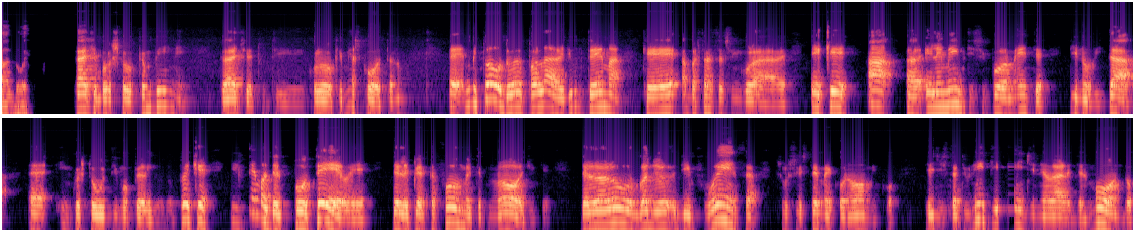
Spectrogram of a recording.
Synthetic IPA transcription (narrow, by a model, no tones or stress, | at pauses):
anoj | ɡ̥ɾat̪sjepɾofesoɾkambiːni | ɡ̥ɾat̪sːjeat̪ːut̪ːi | koloːɾokemːiaskolt̪ano | ɛmit̪ɾɔvod̪oveparlaːɾed̪iunt̪ɛːma | keɛabːast̪ant̪sasiŋɡolaːɾeː | kːe | aelement̪isikuɾament̪e | d̪inovit̪a | iŋkwest̪oult̪imopeɾiːod̪operke | ilt̪ɛːmad̪elpot̪ɛːɾe | d̪̥elːepjat̪ːaformet̪eknolɔːd͡ʒike | d̪elːaloːɾoɡwad̪od̪iːɱfluɛnt̪sa | sulsist̪ɛːmaekonɔːmiko | d̪̥eʎːist̪aːt̪iuniːt̪ieind͡ʒeneɾaːled̪elmond̪o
